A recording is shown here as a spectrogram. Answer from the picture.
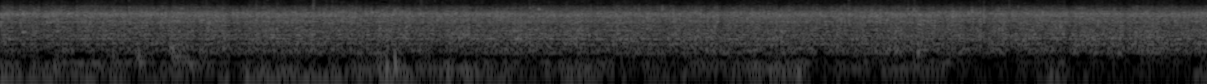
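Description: Onions, ginger-garlic paste and ground red chilli sizzling steadily in hot oil in a kadhai.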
